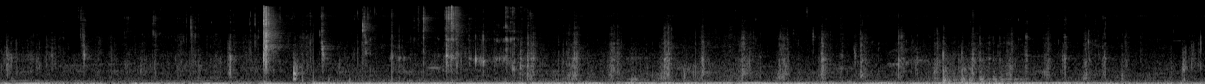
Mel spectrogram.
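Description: Close-miked chewing and wet mouth clicks of a person eating rice and chicken curry by hand, with many short sharp clicks; the loudest comes about two and a half seconds in.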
